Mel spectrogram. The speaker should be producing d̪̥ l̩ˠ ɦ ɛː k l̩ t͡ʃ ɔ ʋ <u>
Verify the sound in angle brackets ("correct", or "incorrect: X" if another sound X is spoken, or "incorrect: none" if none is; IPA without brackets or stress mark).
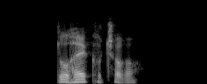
incorrect: ɔ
